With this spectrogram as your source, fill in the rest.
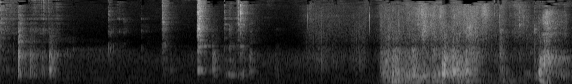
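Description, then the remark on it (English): A few light knocks and taps, then a loud clattering tumble as a plastic litter box step is accidentally knocked over and rattles to a stop, with no talking. “Apologies about the sound if it was loud. I knocked over their little step into their pooper.”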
